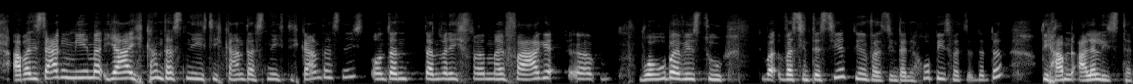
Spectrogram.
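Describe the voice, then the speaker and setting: With ordinary pitch movement, a woman's high voice comes through over a quiet background. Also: moderate pace. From Bosnia. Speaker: business professional and networking leader. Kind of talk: casual interview conversation. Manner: halting, with fillers and repetitions.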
